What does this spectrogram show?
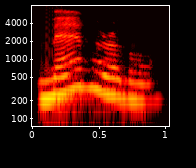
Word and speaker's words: memorable: Bây giờ mình đọc là memorable thì mình không có biết nhấn, đọc memorable, memorable. Mình phải nhấn cái âm đó cho quen nhé.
